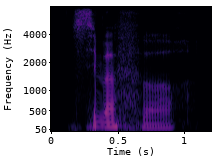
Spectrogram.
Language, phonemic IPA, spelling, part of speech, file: French, /se.ma.fɔʁ/, sémaphore, noun, LL-Q150 (fra)-sémaphore.wav
- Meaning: 1. semaphore (signaling system) 2. semaphore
